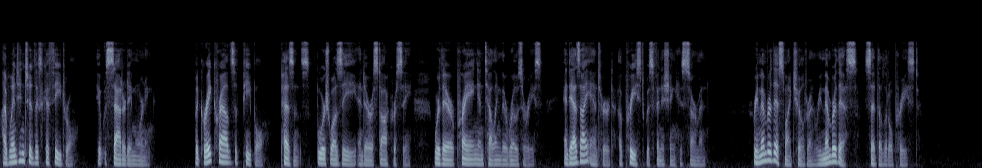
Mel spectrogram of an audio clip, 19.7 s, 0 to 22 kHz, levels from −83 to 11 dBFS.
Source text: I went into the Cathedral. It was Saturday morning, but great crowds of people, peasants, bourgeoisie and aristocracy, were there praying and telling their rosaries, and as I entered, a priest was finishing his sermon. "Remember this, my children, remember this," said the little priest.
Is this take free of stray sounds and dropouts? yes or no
yes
